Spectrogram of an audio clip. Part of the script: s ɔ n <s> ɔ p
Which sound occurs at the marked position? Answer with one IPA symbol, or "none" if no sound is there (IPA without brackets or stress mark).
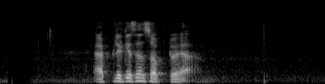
s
